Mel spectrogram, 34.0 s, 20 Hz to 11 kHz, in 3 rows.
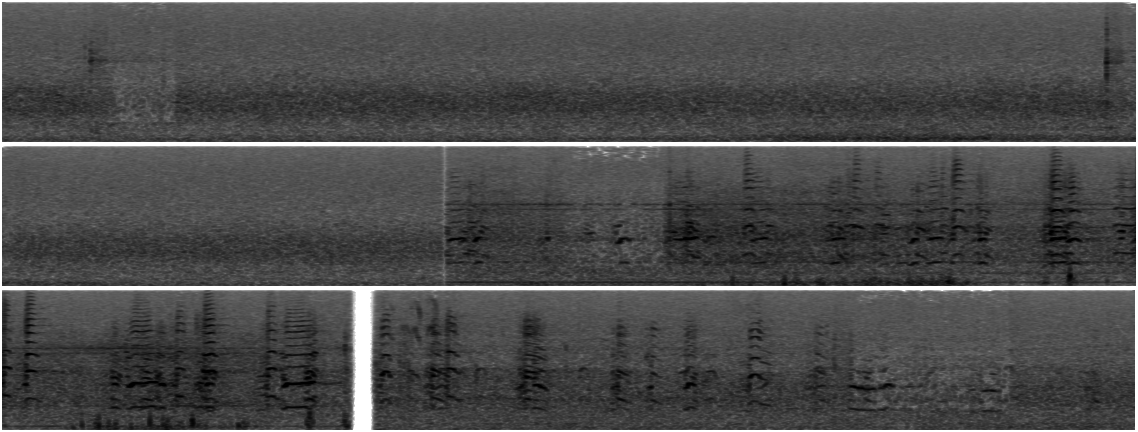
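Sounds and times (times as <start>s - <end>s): low steady hum: 0.0s - 34.0s
geese honking in flight: 15.8s - 34.0s.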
